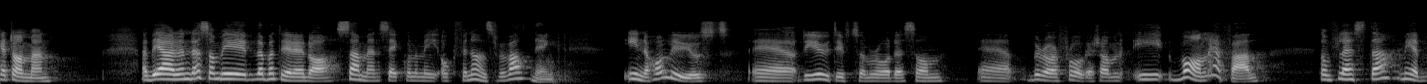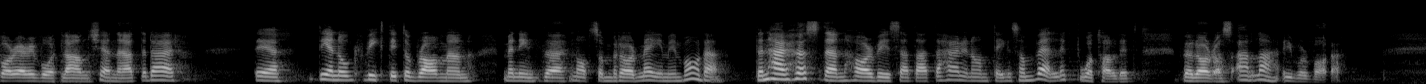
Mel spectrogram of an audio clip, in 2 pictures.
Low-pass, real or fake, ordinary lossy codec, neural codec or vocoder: none; fake; none; codec, 16 kHz, 0.5 kbps, X-Codec, WavLM features, trained on Multilingual LibriSpeech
